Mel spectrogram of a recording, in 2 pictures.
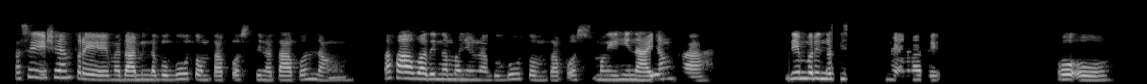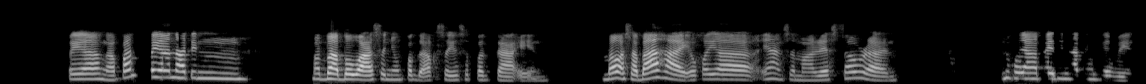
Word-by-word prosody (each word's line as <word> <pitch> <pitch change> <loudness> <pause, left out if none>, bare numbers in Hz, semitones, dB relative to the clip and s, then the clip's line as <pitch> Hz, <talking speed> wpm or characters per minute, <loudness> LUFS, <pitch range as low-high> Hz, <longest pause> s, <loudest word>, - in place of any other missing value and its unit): Kasi 320 +3 +1
siyempre 280 -10 0
madaming 215 0 0
nagugutom 220 +2 -4
tapos 200 +2 -6
tinatapon 205 +2 -4
lang. 105 - -10 0.3
Nakakaawa 285 -3 +3
din 245 0 -1
naman 225 -2 -4
yung 210 0 -7
nagugutom 205 +1 -9
tapos 205 +2 -8
manghihinayang 215 +3 0
ka. 185 -2 -2 0.9
Hindi 275 0 +3
mo 280 - 0
rin 270 -1 +1
masisi 260 0 -5 0.3
yung - - -20
may-ari. 215 -1 -5 1.2
Oo. 205 -3 -1 1.0
Kaya 245 +1 +4
nga, 205 - -1
paano 325 - +1
kaya 330 -1 +6
natin, 300 -1 +4 1.1
mababawasan 235 -3 +6
yung 220 +1 -9
pag-aaksaya 205 -1 -4
sa 225 +2 -15
pagkain? 180 - -4 0.5
Halimbawa 265 +4 +4
sa 230 -4 +2
bahay 250 - +6
o - - -9
kaya 230 -3 +1
yan 260 -2 -3
sa 220 - -11
mga 190 -1 -6 0.2
restaurant. 220 -7 -2 1.1
Ano 295 - -5
kaya 265 -1 +3
pwede 265 0 0
nating 240 -1 -6
gawin? 180 -4 -7
225 Hz, 120 wpm, -23 LUFS, 205-255 Hz, 1.2 s, kaya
